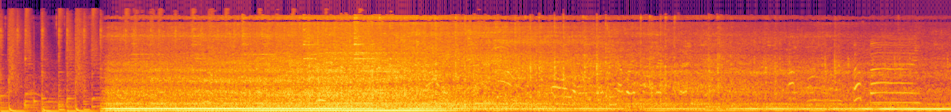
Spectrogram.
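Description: Engine of a miniature passenger train running with a steady low hum and rushing noise as the train passes close by. It comes in suddenly after a brief bit of music, and its deepest note drops away about halfway through. Faint voices can be heard underneath.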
